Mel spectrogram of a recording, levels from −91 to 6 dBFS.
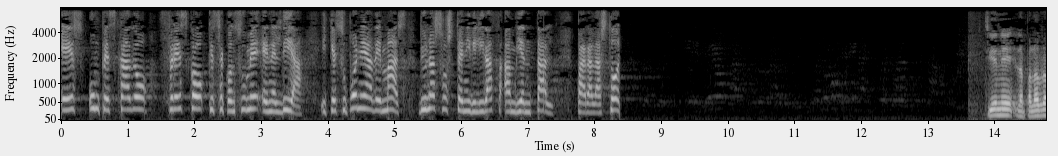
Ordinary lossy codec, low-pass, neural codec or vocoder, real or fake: none; 7.2 kHz; none; real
